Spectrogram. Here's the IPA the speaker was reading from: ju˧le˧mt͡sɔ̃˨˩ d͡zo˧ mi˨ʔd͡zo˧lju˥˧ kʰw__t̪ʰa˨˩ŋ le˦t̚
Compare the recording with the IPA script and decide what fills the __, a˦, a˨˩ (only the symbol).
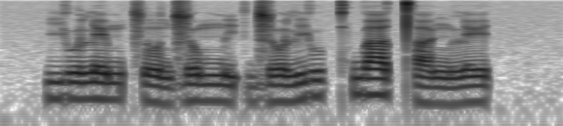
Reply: a˦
